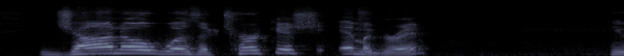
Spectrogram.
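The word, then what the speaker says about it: Cano: was founded jono osgener okay c-a-n-o but it's pronounced giano jano was a turkish immigrant he was a turkish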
